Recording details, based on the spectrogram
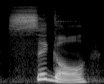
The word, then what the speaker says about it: Sigil: There is the city of Sigil, or as some people pronounce it, Sigil, because that's actually how it's spelled. I often like to make fun of how we pronounce Sigil, because it is spelled Sigil. – The creator of yes. Sigil. – But the official pronunciation is Sigil.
